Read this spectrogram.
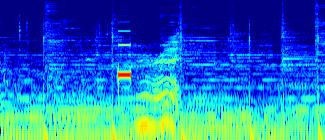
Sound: beep

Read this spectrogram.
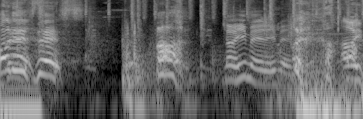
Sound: contestant grunting

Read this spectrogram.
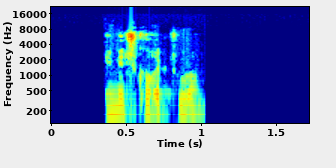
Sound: fast Pronunciation

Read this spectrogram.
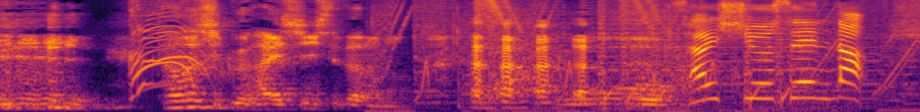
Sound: laughs

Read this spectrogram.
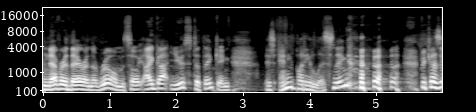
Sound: laughing

